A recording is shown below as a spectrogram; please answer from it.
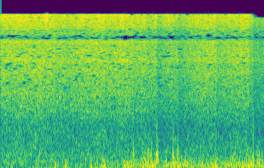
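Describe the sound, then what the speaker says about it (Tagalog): Strong wind buffets the microphone outdoors among tall-stemmed plants, a loud continuous low rumble with gusting surges and no voices. "Hangin."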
